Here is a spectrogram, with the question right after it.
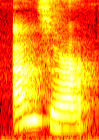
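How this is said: It is said in an American accent.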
